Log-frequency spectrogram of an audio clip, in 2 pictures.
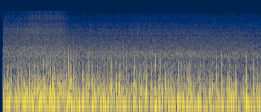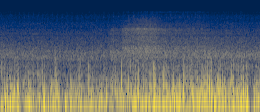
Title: Miata rattling noise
